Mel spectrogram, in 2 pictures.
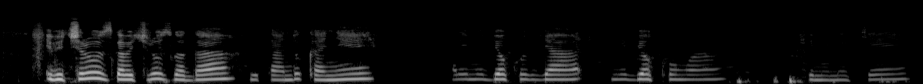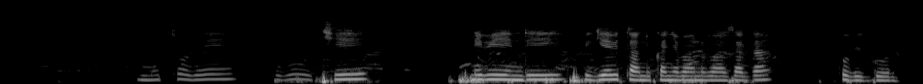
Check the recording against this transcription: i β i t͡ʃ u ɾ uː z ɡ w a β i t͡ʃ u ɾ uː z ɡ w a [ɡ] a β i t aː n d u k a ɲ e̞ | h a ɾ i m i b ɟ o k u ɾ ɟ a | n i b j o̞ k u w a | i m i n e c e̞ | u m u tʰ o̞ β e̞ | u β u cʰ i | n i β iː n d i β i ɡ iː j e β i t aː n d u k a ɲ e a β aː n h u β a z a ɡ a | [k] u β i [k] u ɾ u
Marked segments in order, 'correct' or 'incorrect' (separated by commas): correct, correct, incorrect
